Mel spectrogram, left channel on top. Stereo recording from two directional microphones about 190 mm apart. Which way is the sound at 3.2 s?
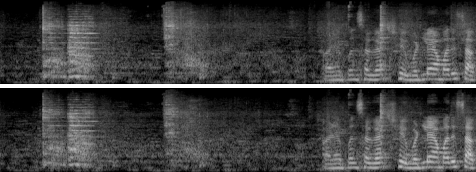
20° right (ahead or behind).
